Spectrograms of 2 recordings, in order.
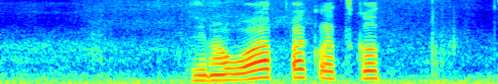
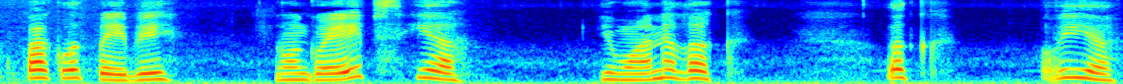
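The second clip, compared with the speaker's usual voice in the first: high, louder sing-song coaxing; coaxing the pet; 6 semitones higher, 4 dB louder than usual. Real, not acted. Owner coaxing Buck toward grapes, high baby talk. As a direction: coax him over to the food.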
